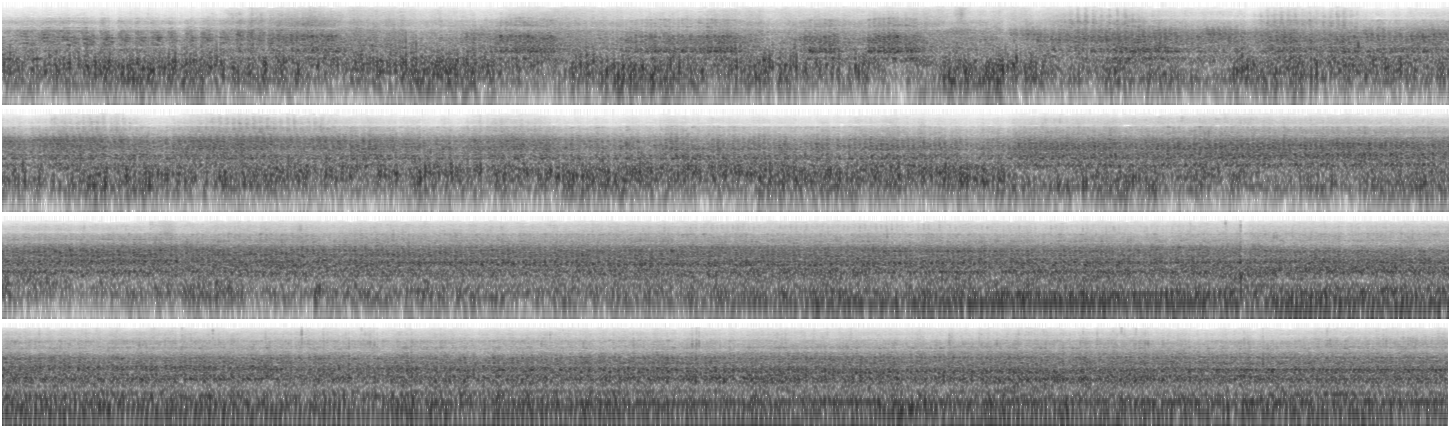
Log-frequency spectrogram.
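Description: Diesel truck engine idling steadily, its low hum becoming stronger about two-thirds of the way through, with wind buffeting early on.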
